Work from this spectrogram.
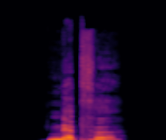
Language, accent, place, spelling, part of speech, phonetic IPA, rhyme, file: German, Germany, Berlin, Näpfe, noun, [ˈnɛp͡fə], -ɛp͡fə, De-Näpfe.ogg
- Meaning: nominative/accusative/genitive plural of Napf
